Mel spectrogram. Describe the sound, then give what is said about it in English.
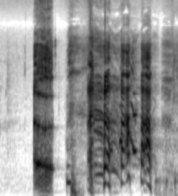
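A loud burp after guzzling Diet Pepsi, starting with a short sharp belch, then a longer, croaky, drawn-out eruption with uneven gurgling pulses, with no talking. “Drink every time … burps”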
